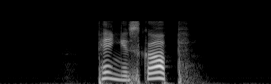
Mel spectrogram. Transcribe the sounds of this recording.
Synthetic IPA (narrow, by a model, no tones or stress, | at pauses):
pʰɛŋəɾskɑːp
